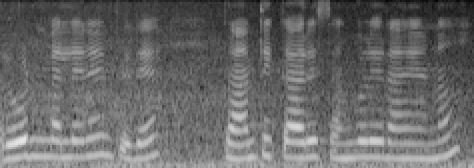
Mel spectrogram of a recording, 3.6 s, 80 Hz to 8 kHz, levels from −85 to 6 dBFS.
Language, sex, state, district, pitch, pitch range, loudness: Kannada, female, Karnataka, Raichur, 280 Hz, 260-285 Hz, -17 LUFS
